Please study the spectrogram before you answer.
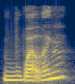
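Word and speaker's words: Vueling: Welling v u l i n g it's pronounced Welling um and it was really easy to get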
